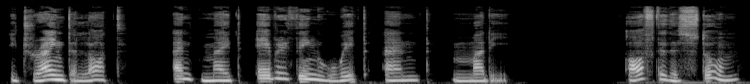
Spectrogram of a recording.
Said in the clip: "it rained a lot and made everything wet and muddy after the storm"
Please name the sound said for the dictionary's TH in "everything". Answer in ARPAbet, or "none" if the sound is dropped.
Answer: TH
